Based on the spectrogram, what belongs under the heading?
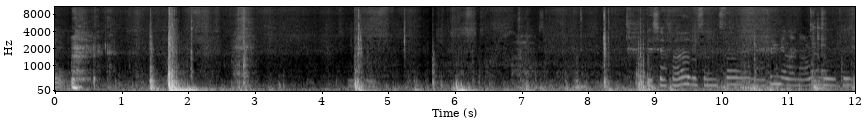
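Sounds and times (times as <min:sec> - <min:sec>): car doors thumping shut: 0:01.4 - 0:02.3
light clicks and clunks: 0:04.4 - 0:12.0.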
